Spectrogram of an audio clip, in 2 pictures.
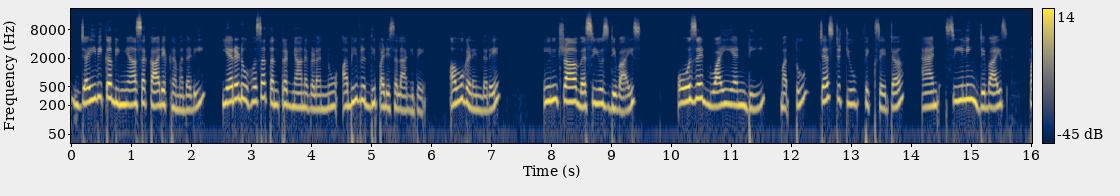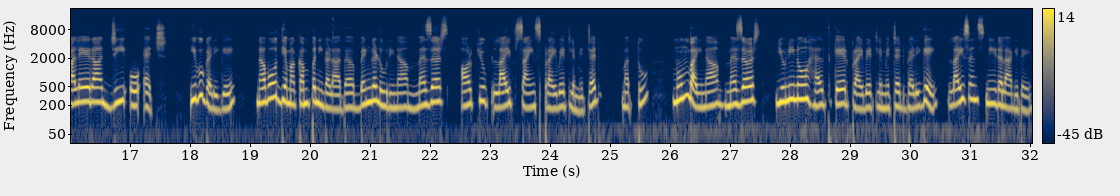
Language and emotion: Kannada, neutral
